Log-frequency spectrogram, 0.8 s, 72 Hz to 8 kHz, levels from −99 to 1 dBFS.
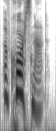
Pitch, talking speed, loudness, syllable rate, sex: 215 Hz, 215 wpm, -17 LUFS, 6.5 syllables/s, female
